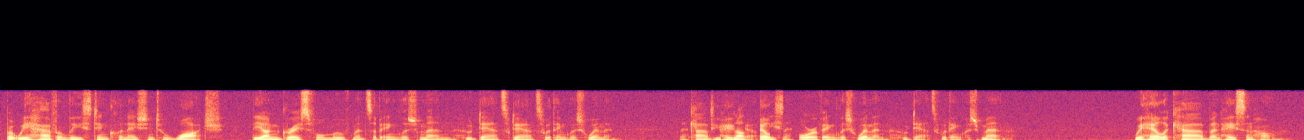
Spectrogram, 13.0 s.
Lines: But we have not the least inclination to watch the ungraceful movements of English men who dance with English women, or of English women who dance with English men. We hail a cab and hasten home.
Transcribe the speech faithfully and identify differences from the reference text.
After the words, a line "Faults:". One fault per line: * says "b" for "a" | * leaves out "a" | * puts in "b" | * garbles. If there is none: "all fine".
But we have the least inclination to watch the ungraceful movements of English men who dance dance with English women, [garbled] or of English women who dance with English men. We hail a cab and hasten home.
Faults:
* leaves out "not"
* puts in "dance"
* garbles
